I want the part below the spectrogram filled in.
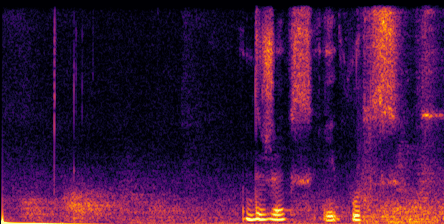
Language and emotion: Russian, sad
